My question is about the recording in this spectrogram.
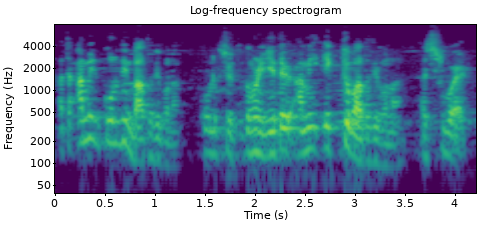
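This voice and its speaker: An actor playing a fussy, germ-fearing young husband in a TV drama, panicky and pleading. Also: male voice, medium pitch, very animated, very fast, muffled recording. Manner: panicky, then softly pleading. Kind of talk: TV drama acting.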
